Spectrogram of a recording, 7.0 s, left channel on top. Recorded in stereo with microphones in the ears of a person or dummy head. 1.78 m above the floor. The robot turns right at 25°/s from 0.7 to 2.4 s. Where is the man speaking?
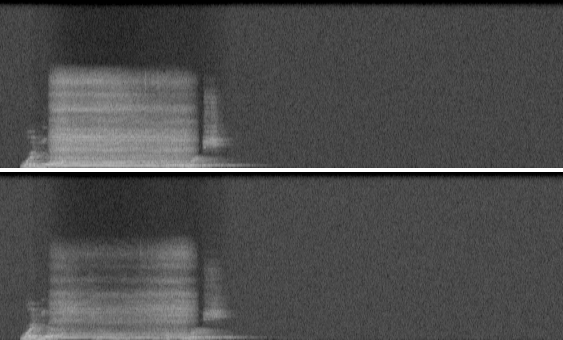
15° right, 1.1 m; by 2.8 s 30° left, 1.1 m.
